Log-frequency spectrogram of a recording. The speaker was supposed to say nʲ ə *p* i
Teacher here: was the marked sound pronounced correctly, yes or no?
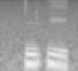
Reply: yes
